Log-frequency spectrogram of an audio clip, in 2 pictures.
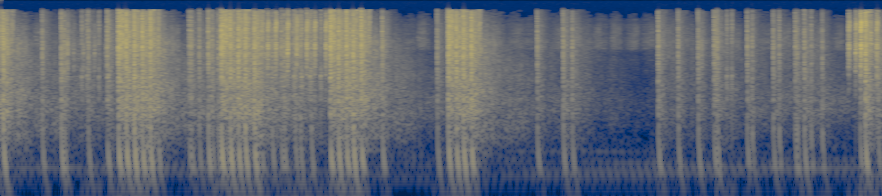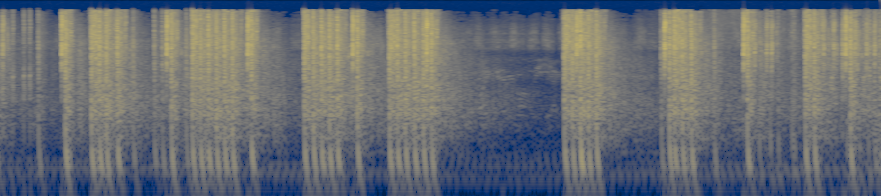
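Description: A heavy machine gun fires in rapid bursts, with brief pauses between them.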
